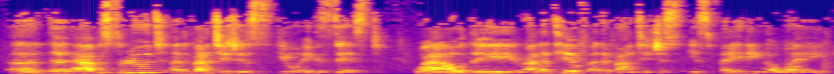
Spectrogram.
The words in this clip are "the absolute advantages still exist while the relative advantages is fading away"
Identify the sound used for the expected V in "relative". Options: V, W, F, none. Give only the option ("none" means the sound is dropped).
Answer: V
